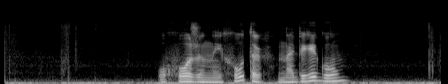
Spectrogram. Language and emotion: Russian, neutral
